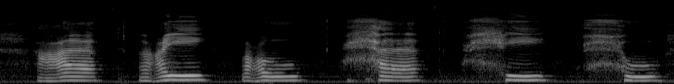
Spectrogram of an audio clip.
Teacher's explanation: ये भी हमज़ा हा एक जगह से अदा होते हैं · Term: फार थ्रोट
